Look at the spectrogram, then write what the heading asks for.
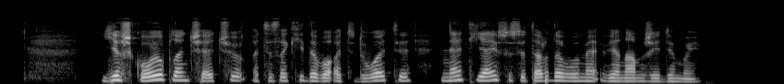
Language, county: Lithuanian, Klaipėda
